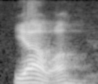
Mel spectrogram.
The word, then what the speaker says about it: Yahowah: Yahowah, which is the proper pronunciation of Yod He Wah He, he is our Elohah. The O sound from Elohah, God, is provided by the Wah, and it is concluded by the Ah sound in Yahowah's name.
